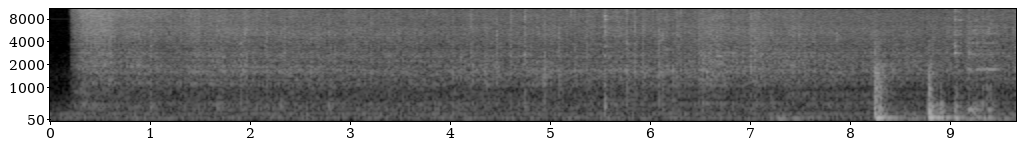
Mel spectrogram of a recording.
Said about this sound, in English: I'm going to take our vegetables from that nice mixing bowl. I'm just going to add it into the skillet.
